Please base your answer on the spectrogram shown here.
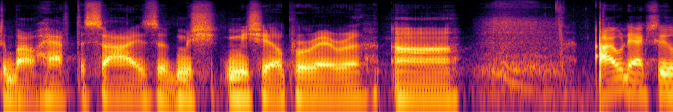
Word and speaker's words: Michel Pereira: We called him Michael last week. Yes. We will revise that. apologize. Yeah, his name is Michel Pereira.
